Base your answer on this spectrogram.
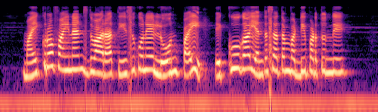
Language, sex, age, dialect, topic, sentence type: Telugu, female, 18-24, Utterandhra, banking, question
